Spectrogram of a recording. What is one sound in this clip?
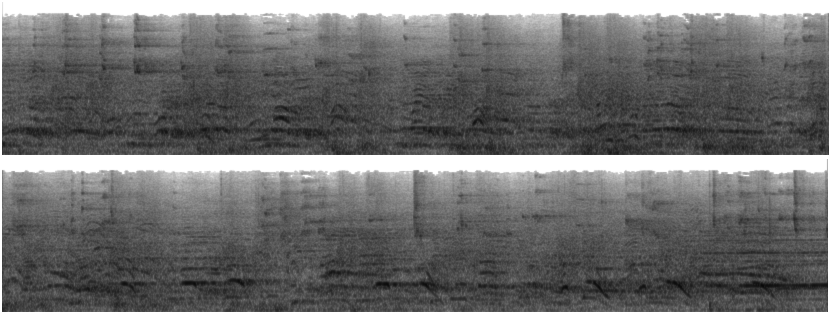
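A crowd of spectators chatters and cheers in an echoing gym.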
